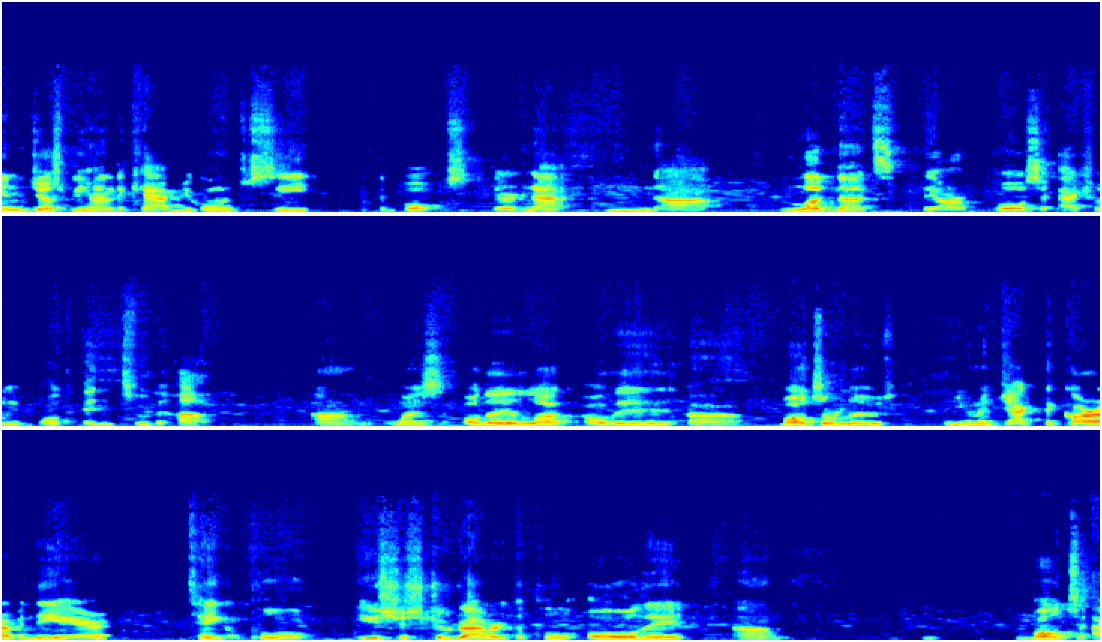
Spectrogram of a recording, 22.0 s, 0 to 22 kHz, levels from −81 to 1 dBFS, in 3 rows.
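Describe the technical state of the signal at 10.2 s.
At 10.2 s the sound pumps and thins as held parts sink and tails are cut short, because a speech-tuned noise suppressor left on is treating steady content as noise, with level swings of around 20 dB. The moment falls within a stretch of sound cut by the noise suppressor, running from 2.05 to 14.35 s and affecting about five seconds in total. Sustained and decaying sound dips by up to about 19 dB, while sharp onsets mostly survive.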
